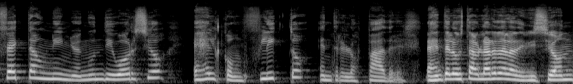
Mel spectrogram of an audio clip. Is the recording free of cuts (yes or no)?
no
